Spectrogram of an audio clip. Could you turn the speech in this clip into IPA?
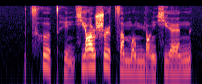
t͡sʰ ɹ̩˥˩ t̪ʰ ḭ˨˩ n ɕ j ɑ˥ ʊ̯ ʂ ɻ̩˥˩ t͡s ä˥ m ɤ˧˥ m j ɑ˧˥ ŋ ɕ j ɛ˧˥ n

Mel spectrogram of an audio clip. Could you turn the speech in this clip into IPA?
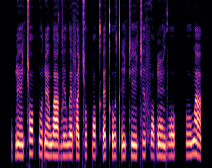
ɓ ẽ c ɔ k͡p ʊ ɗ ɛ̃ w a ɡ l ɪ w ɛ f a c ʊ k͡p ɔ kʼ ɛ kʼ ʊ tʼ ĩ c ĩ c ɪ f ɔ ɓ õ ɡ w o | ʊ w ã

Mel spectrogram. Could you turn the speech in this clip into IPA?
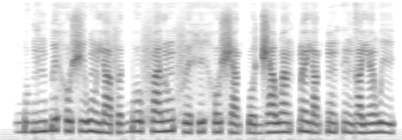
ɡ͡b o˧ ɡ ĩ˦ ɡ͡b e˦ h o˧ ʃ i˧ w ũ˨ j a˨ f ɛ˨˦ ɡ͡b o˦ f a˦ l ũ˦˨ f e˨˦ h i˧ h o˧ ʃ a˨ k͡p o˧ d͡ʒ a˦ w ã˦ k͡p ɛ̃˦˨ j a˨˦ k͡p ũ˧ k ĩ˧ ɡ a˧ j ɛ̃˦ w i˧

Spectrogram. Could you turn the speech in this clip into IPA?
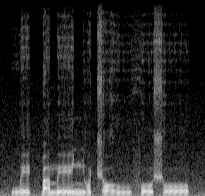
w eː˨ k͡p a˨ m eː˨˦ ɲ ɔ˨ t͡ʃ ɔ˦ ɣ uː˦ f oː˦ ʃ oː˦

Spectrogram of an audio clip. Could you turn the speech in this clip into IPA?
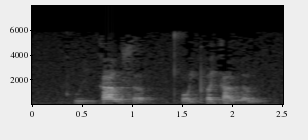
kʷʰ iː˨ k aː˥ w s ɐ˨˥ p̚ | t̪ʰ ɔː˨˩ j pʰ ɐ˥ j k aː˨ w l ɐ˨˩ w

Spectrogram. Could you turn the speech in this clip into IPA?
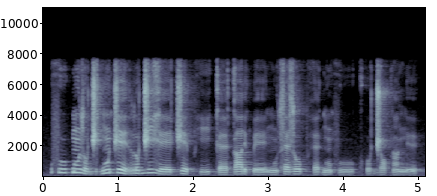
f uː˦ k͡p ũ˦ z o˨ d͡ʒ e˨ ɡ͡b ũ˦ t͡ʃ eː˦˨ r o˦ d͡ʒ i˦ ɣ eː˨ t͡ʃ e˦˨ pʰ i˨˦ k ɛ˨ ɡ a˦ ɾ ɪ˨ k͡p eː˨ ŋ ũ˨ s ɛ˦ z o˦ pʰ ɛ˨ ɡ͡b ũ˦ f uː˨ kʰ o˨ d͡ʒ ɔ˦ k ã˨ ŋ ɪ˨

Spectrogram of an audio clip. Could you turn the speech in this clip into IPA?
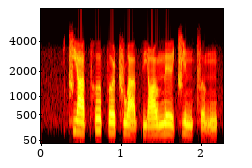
t͡ɕ j ä˥˩ t̪ʰ ɤ˥ t̪ ɤ˧˥ ʈ͡ʂ w ä̰˨˩ t̪ j ɑ˧˥ ʊ̯ n̪ e˥˧ ɪ̯ t͡ɕ i˥˩ n t͡s ɤ̰˨˩˦ ŋ

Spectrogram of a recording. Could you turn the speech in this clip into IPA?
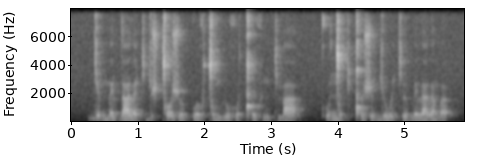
ɟ e b m e l d a l a c ɟ ʉ ʃ ǀ o ʃ u l kʷ ɐ xʷ ǀ u m ʎ u xʷ a ǃʰ ɵ xʷ ɲ ɨ c m a | kʷʼ ɨ ŋ͡ǀ ʉ c ǃʰ ɵ ʃ ɵ ɟ ʉ w ɨ cʰ ɨ b e l a l ɐ m ɐ

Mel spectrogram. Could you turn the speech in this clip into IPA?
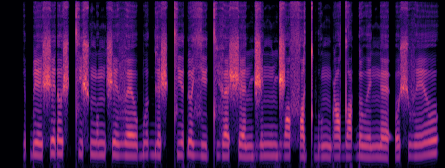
ɓ e ʃ e ɾ ɤ ʃ tʲ ɤ ʃ ŋʷ ɛ ŋ ʃ e v ɛ o̯ b ɤ ɡ ɛ ʃ tʲ ɤ ɗ ɤ zʲ o tʲ v a ʃ ɛ n d͡ʒ e ŋ n d͡ʒ e sˤ e tʲ ɡʷ e ŋ ɡʷ ɤ dˤ ɤ ɠ u e̯ ŋ ɛ ʔ o ʃ v e o̯

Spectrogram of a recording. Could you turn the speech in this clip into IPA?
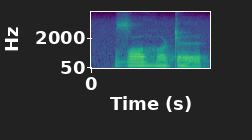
zˤ o ɦ ɔ ʈ ə

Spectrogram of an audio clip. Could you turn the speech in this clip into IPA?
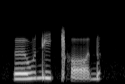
ɵ w d i ǀʰ ɔ̰ d

